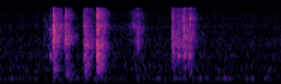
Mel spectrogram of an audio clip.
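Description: Computer keyboard being typed on: a quick run of about six keystrokes, starting about half a second in.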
